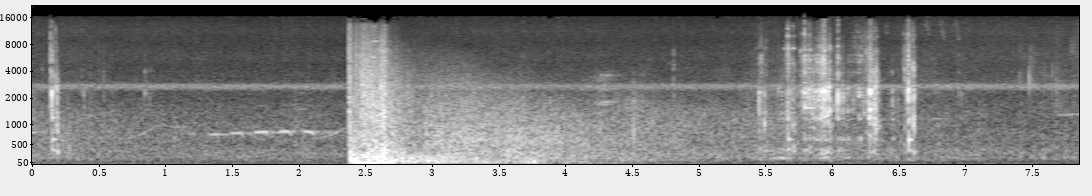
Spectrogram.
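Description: Sound-effect gunshot from a scoped sniper rifle: one loud, deep shot about two and a half seconds in, with a long echoing tail. Near the end comes a quick run of several sharp cracks, like distant gunfire.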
